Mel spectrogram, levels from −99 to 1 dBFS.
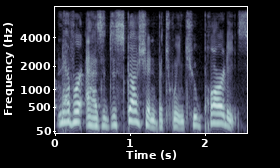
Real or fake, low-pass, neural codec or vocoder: fake; 7.2 kHz; codec, 16 kHz, 16 kbps, FreqCodec, larger model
